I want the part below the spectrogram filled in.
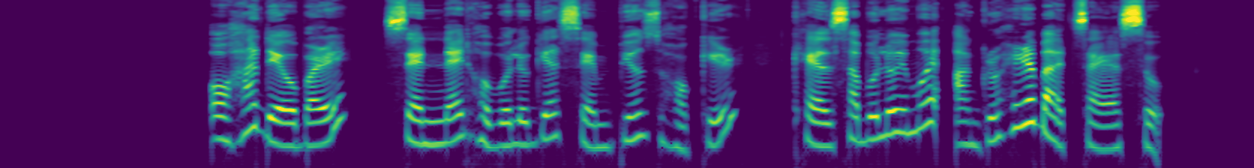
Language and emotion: Assamese, happy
